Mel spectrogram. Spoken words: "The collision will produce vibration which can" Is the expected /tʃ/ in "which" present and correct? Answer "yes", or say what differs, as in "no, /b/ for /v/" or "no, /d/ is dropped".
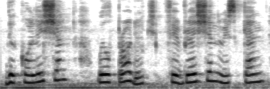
no, /s/ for /tʃ/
